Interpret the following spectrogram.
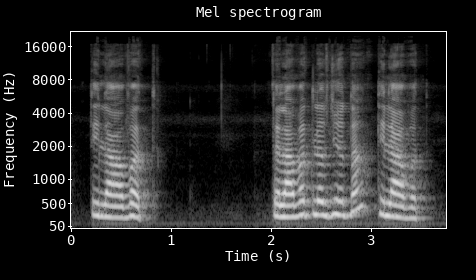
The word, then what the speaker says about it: تلاوت: تلاوت لفظ نہیں ہوتا، تلاوت۔ تے کے نیچے زیر، لام پہ زبر، الف ساکن ہے، واو پہ زبر اور تے ساکن۔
